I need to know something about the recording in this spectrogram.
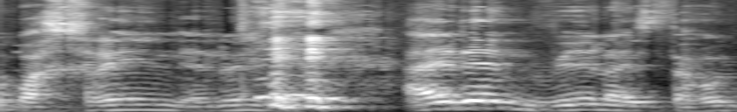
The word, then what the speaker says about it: Bahrain: about how they say bahrain but as the locals say bahrain yeah and they say they they said you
